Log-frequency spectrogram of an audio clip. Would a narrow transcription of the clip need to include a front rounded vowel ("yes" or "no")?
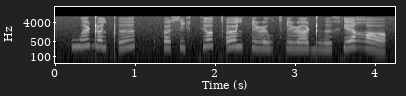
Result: yes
